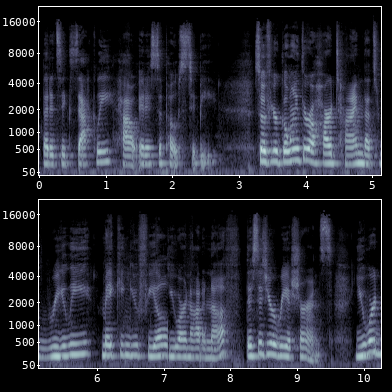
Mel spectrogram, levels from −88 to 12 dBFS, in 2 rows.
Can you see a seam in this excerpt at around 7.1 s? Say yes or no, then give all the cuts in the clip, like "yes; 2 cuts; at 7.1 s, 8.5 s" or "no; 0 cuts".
yes; 2 cuts; at 7.1 s, 8.2 s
